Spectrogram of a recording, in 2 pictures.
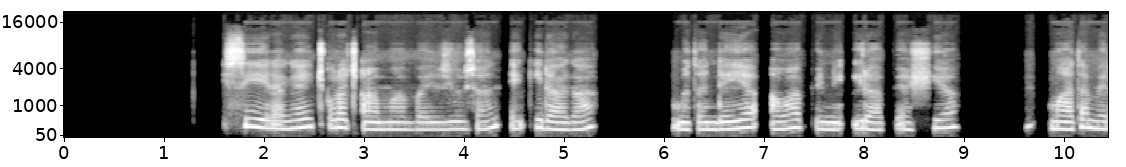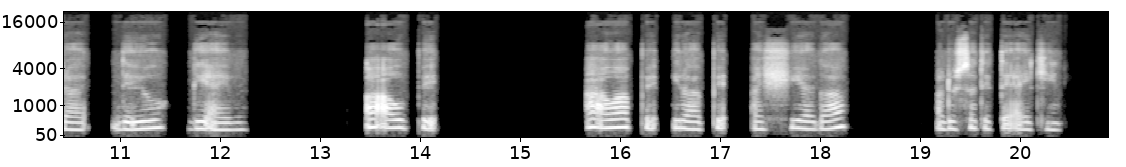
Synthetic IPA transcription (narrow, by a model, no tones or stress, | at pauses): ʔɪsːɪjɛlɐɡɐjt͡ʃʼɔɾɐt͡ʃʼaːmːaːbɐjzɪjoːsɐnɛkʼːɪd̪aːɡaː | mɐt̪ɐnd̪ɛʔɪjɐːwaːpːɛnːɛɪɾaːpːɛɐʃɪjɐ | maːt̪ɐmɛɾa | d̪ɛʔɪjoː | ɡɛʔɐjbɔ | ʔɐʔɐwpːɛ | ʔɐɐwaːpːɛɪɾaːpːɛ | ɐʃːɪjaɡaː | ɐd̪ʊsːɐt̪ɛt̪ːɐ̰jʔɐ̰jkʰːeːn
